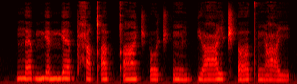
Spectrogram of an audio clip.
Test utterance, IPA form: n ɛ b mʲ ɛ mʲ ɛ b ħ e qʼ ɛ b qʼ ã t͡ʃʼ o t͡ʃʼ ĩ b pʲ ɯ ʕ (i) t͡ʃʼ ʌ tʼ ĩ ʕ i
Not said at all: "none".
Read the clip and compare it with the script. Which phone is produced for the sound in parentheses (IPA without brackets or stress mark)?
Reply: i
